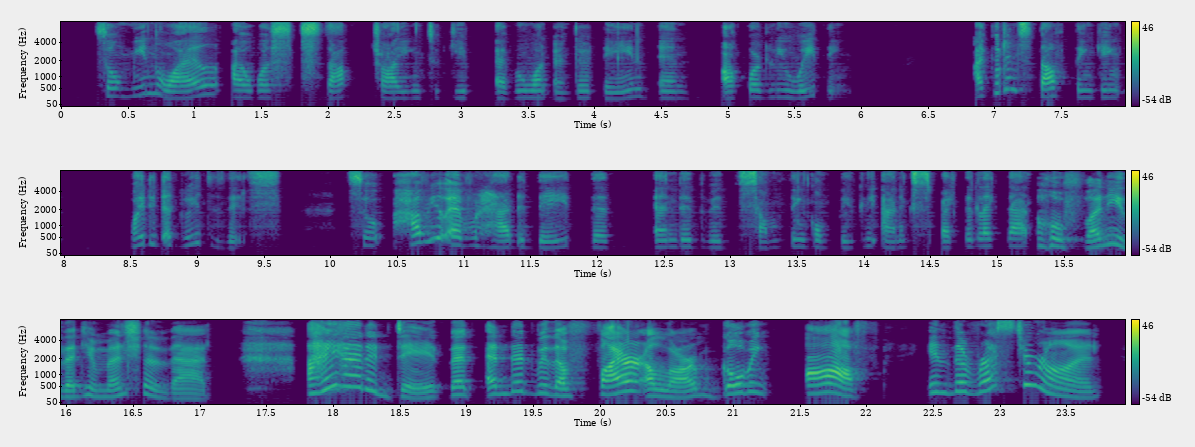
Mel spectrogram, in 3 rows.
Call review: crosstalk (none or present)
none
